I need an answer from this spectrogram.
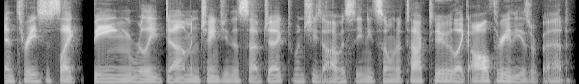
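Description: A man's voice: lowish voice, flat delivery, fast talker, a bit bright. A man giving casual let's play commentary, reading chat choices aloud, laughing often and swearing. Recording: keyboard typing noise clearly heard. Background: keyboard clicks and typing.

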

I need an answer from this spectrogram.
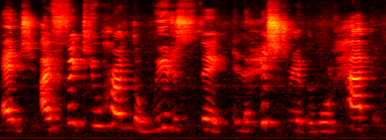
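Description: A woman reads a children's book aloud in a plain, unhurried way, sometimes restarting a word. Her voice sits a little high. A faint hiss runs under the recording. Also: lively intonation, poor audio. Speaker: storybook reader.

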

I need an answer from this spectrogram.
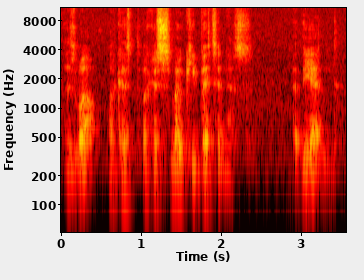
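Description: A man's voice: on the low side, moderate pace. A British man in his twenties chatting casually and bantering as co-host of a review video. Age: 20s. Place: small indoor room. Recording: slightly distant microphone.

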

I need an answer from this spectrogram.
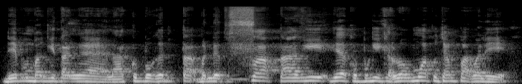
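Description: A man's voice: brisk, a little hiss or hum. A man, a spiritual healer telling a story in casual live-stream chat and acting out the dialogue with big jumps in his voice. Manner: animated, acts out dialogue with big pitch jumps.

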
